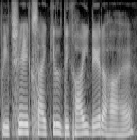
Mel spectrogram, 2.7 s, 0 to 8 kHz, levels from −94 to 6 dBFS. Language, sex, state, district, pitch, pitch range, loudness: Hindi, male, Uttar Pradesh, Lucknow, 150 Hz, 145-175 Hz, -13 LUFS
